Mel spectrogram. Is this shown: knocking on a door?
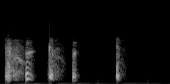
no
